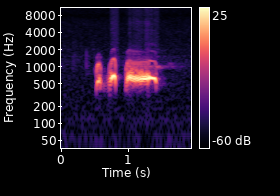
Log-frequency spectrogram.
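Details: Decoy spotted dove song played to stimulate wild doves: two brief muffled hoots and a long, steady coo fading at the end, free of background noise.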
